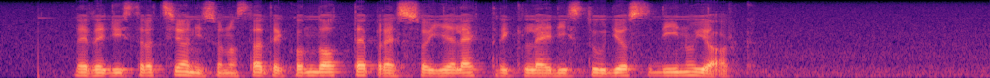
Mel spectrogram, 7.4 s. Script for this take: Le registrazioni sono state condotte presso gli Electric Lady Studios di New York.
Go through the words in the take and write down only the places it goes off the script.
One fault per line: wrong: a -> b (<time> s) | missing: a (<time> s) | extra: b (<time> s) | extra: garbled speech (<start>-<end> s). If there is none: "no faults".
no faults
